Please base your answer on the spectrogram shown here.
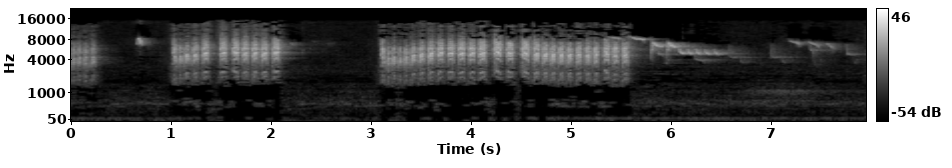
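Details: Eurasian blue tit giving two long harsh churring rattles of rapid buzzy pulses, the second lasting over two seconds, ending in thin high descending tseep notes.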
